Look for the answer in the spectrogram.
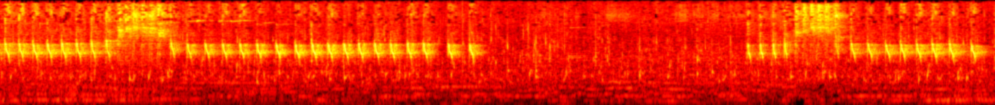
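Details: Chirping bird used to train stressed songbirds: quick, piercing high notes repeated rapidly in long strings, broken by brief hissy flourishes and a lull with scattered softer twitters.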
